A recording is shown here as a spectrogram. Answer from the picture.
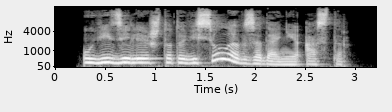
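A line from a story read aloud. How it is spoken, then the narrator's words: Plain. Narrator (Russian): спросил Луис Дране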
